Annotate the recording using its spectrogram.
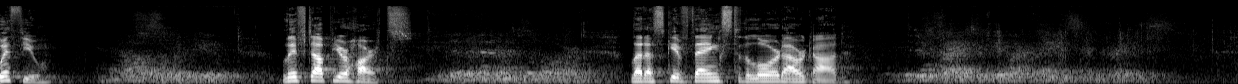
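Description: A congregation sings a response together.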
